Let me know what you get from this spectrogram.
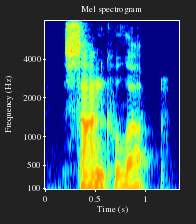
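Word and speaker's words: sans-culottes: Sans culottes? – Sans culottes. – Okay, I was relatively close, means, but I pronounced the S at the end of culotte. – Yeah, you don't pronounce the S's.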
